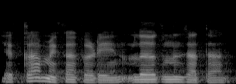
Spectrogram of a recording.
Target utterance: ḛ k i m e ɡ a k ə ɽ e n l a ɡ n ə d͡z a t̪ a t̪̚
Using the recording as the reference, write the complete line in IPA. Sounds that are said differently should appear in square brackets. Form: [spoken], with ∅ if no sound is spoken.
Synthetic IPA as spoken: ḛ k [a] m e [k] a k ə ɽ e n l [ə] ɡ n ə d͡z a t̪ a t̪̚

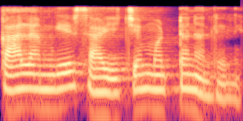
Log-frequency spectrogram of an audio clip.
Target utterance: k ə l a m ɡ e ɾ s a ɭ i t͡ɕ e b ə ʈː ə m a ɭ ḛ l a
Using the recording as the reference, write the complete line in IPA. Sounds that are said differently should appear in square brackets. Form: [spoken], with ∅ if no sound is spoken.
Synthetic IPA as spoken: k [a] l a m ɡ e ɾ s a ɭ i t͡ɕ e [m] ə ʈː ə [n] a [l] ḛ l [e]

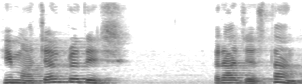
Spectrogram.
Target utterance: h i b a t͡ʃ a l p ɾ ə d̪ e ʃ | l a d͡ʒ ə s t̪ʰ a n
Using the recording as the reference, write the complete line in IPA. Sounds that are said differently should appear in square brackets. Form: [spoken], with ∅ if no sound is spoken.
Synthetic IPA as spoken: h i [m] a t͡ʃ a l p ɾ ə d̪ e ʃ | [ɾ] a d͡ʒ ə s t̪ʰ a n

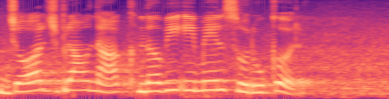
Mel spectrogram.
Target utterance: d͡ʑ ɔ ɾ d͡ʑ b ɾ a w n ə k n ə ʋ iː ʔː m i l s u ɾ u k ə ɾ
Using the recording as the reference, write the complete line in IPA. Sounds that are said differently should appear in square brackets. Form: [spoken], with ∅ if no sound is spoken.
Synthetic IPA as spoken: d͡ʑ ɔ ɾ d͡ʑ b ɾ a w n [a] k n ə ʋ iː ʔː m [e] l s u ɾ u k ə ɾ

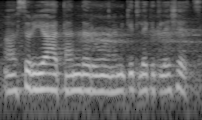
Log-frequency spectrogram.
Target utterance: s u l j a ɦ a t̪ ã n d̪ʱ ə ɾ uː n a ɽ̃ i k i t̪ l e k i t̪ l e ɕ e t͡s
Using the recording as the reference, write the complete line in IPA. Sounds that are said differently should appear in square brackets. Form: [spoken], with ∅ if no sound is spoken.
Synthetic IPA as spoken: s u [ɾ] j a ɦ a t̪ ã n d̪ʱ ə ɾ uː n a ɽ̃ i k i t̪ l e k i t̪ l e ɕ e t͡s

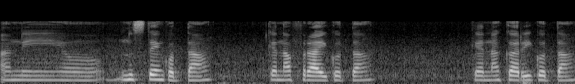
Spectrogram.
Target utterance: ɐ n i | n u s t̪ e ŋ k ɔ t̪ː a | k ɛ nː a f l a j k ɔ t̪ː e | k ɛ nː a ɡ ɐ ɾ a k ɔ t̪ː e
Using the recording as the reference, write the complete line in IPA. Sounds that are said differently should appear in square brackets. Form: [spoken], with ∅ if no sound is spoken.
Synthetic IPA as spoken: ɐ n i | n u s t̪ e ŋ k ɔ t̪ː a | k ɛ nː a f [ɾ] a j k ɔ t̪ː [a] | k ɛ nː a [k] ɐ ɾ [i] k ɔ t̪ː [a]

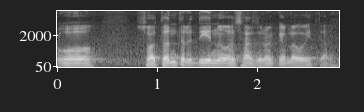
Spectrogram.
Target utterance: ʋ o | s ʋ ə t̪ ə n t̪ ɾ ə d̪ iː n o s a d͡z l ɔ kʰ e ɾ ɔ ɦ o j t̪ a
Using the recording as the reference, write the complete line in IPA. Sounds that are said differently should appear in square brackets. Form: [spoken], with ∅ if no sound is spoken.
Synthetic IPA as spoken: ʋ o | s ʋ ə t̪ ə n t̪ ɾ ə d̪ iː n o s a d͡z [ɾ] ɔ [k] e [l] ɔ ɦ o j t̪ a

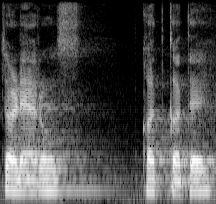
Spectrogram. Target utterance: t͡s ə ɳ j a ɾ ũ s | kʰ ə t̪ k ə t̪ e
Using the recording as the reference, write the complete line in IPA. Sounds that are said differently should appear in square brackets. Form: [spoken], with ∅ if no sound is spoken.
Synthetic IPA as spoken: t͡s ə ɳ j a ɾ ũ s | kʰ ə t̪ k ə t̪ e

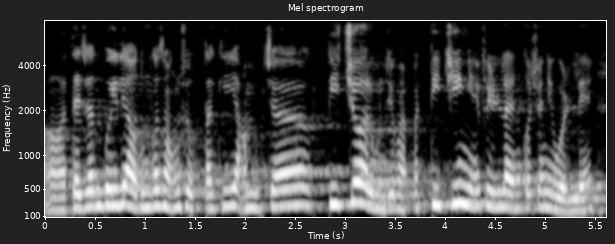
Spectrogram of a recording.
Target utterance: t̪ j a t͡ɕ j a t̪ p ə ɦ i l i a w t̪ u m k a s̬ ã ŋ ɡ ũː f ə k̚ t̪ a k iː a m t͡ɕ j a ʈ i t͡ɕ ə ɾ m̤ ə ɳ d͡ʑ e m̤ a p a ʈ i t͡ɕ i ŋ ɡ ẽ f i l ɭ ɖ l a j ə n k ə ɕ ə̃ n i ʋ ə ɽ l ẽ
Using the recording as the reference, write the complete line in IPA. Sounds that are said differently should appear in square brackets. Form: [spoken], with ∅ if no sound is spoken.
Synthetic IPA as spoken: t̪ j a t͡ɕ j a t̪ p ə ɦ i l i a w t̪ u m k a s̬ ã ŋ ɡ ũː [ɕ] ə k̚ t̪ a k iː a m t͡ɕ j a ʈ i t͡ɕ ə ɾ m̤ ə ɳ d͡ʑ e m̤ a [k] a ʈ i t͡ɕ i ŋ ɡ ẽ f i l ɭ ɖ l a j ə n k ə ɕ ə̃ n i ʋ ə ɽ l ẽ

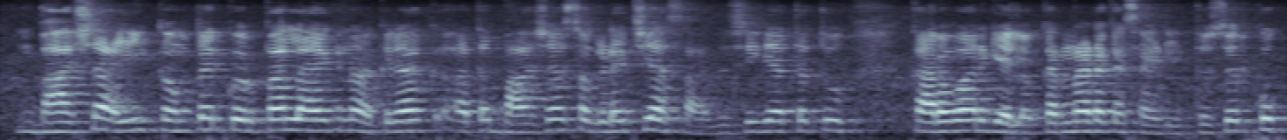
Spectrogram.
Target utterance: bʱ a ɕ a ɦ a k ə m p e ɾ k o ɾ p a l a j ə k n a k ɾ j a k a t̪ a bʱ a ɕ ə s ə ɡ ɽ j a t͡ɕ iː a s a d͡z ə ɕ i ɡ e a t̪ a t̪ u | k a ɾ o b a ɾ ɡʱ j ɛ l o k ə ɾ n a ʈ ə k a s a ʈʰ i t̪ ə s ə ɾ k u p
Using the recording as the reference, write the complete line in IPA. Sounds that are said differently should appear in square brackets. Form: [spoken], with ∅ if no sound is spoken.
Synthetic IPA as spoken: bʱ a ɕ a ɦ [i] k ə m p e ɾ k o ɾ p a l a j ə k n a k ɾ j a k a t̪ a bʱ a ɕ [a] s ə ɡ ɽ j a t͡ɕ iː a s a d͡z ə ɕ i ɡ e a t̪ a t̪ u | k a ɾ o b a ɾ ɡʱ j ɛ l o k ə ɾ n a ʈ ə k a s a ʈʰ i t̪ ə s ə ɾ k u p

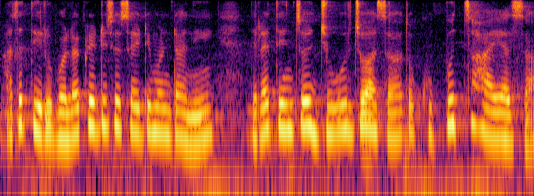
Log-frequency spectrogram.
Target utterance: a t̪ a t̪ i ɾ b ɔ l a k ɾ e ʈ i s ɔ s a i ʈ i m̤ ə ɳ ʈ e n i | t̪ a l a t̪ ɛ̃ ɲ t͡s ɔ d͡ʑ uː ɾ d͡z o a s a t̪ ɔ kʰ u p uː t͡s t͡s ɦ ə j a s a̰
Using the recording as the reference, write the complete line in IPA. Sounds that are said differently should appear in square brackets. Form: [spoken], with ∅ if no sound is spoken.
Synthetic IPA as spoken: a t̪ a t̪ i ɾ b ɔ l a k ɾ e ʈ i s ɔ s a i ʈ i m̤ ə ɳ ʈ [a] n i | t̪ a l a t̪ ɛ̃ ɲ t͡s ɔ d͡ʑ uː ɾ d͡z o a s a t̪ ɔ kʰ u p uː t͡s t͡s ɦ [a] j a s a̰

